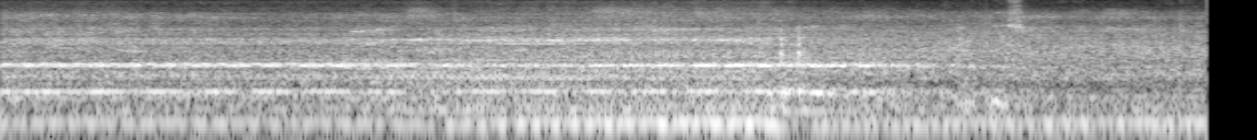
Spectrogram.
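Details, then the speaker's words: LG washing machine on spin with the tub ring removed: smooth even motor hum and steady whine, no strange noise; loud noise returns once ring refitted, so ring is the cause. "Okay, aquí hemos levantado la tapa, le hemos quitado el anillo y la hemos puesto centrifugar. No está teniendo ningún tipo de ruido extraño, está sonando bien."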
